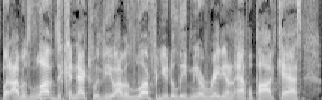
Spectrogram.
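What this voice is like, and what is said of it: Voice slightly off, throat-affected. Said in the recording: “I had strep throat almost 2-3 weeks ago, and I'm still dealing with some scarring from that ... so my voice is still a little bit off ... I don't talk real great right now”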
